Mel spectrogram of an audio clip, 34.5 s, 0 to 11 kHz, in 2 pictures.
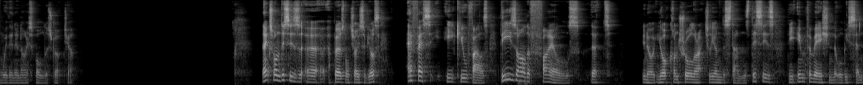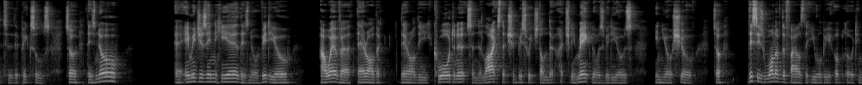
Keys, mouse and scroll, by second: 1.8 click, 3.4 click, 5.2 click, 9.2 click, 9.5 click, 11.8 click, 13.9 click, 31.0 click, 32.3 click.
